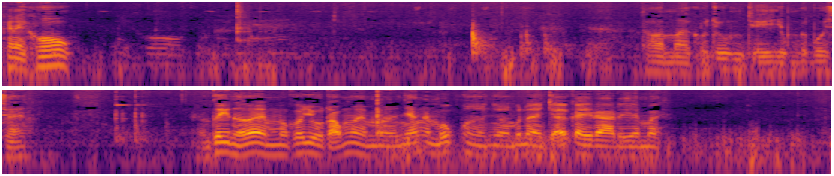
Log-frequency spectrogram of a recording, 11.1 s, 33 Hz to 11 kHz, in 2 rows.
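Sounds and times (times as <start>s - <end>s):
knocks on wooden floorboards: 3.1s - 3.8s.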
